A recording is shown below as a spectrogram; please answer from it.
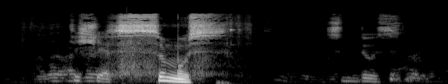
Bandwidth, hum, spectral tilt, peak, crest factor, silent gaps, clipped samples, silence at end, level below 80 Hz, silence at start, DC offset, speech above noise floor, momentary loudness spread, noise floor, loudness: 11.5 kHz; none; -3 dB/octave; 0 dBFS; 18 dB; none; under 0.1%; 0.5 s; -56 dBFS; 0.55 s; under 0.1%; 47 dB; 25 LU; -63 dBFS; -12 LUFS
